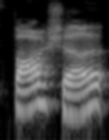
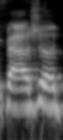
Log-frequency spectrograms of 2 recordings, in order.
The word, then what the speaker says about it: fascia: Yeah, I used to say fascia, and then my Fascia. dad, who's a doctor, corrected me and he said it's fascia.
